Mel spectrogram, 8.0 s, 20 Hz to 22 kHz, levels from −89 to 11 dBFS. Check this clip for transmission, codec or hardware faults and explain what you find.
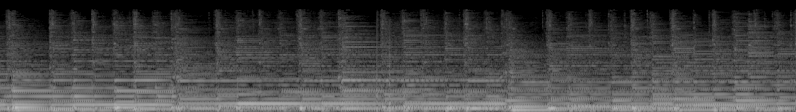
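There's one fault, a loud pop. At 3.77 s a double pop lands well above the level of the sound, the second following quickly and the pair over by 3.92 s, with the audio carrying on underneath. That's likely a voltage spike from a switch, plug or static, shaped by the downstream circuitry.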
